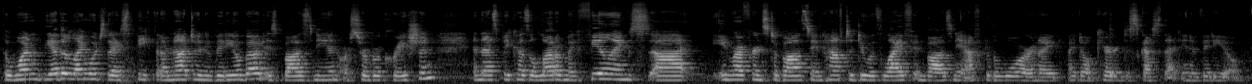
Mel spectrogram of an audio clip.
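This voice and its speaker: A young woman, Russian by first language, talks to camera about language learning in an earnest and reflective way, adding lively emphasis. Her voice is mid-range and fairly quick, recorded from a distance in an echoey room with faint room noise.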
